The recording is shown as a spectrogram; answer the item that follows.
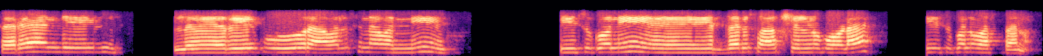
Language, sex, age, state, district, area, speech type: Telugu, female, 60+, Andhra Pradesh, West Godavari, rural, conversation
